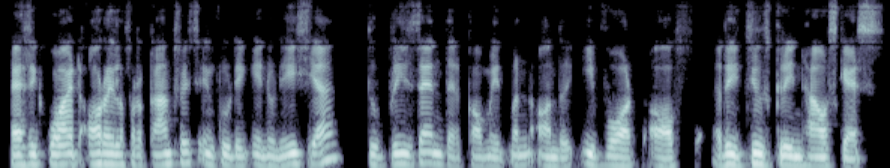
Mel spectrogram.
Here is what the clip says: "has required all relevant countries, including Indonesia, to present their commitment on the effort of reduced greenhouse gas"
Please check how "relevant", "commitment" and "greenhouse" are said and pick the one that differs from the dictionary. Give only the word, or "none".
relevant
